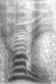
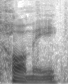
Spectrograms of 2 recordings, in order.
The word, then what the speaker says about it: Homme: But this episode features a rambly conversation with Josh Homme, frontman of rock music gang Queens of the Stone Age. And yes, it's pronounced Hommy, not Hom, like Bronhom.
